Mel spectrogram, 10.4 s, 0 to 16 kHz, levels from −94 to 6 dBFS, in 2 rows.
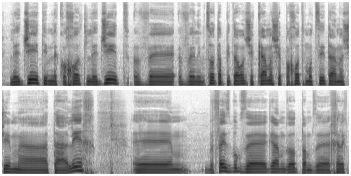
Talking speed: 115 wpm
